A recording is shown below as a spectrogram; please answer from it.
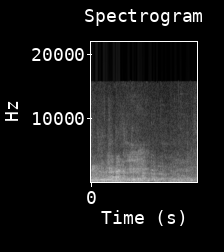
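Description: Crowd of dinner guests chattering, many voices at once, dying down after about a second.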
